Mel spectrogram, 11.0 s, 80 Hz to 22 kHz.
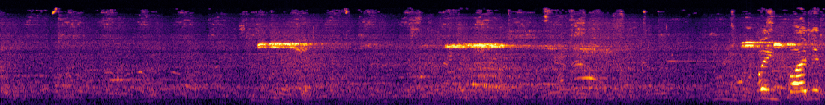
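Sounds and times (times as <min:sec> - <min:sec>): faint arena hubbub: 0:00.0 - 0:11.0.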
